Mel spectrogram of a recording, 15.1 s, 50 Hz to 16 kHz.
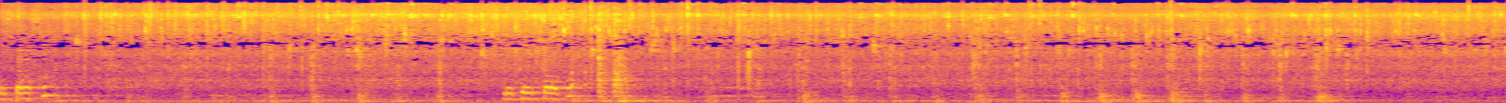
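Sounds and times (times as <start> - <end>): hot oil sizzling and crackling: 0.0 - 15.0.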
